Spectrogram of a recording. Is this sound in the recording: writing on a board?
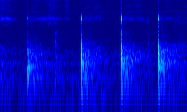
yes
